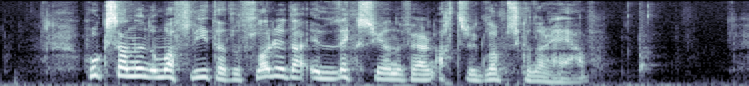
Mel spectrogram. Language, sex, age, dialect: Faroese, male, 36-60, Suðurstreymoy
